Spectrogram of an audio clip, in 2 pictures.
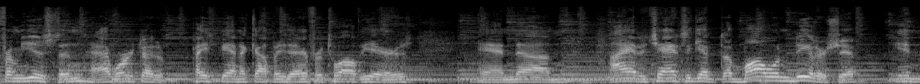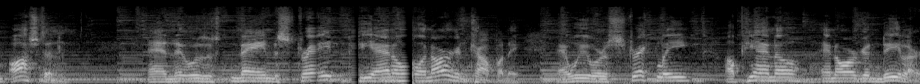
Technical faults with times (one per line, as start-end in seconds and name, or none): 12.09-12.38 short stall from a late packet
12.72-12.80 short stall from a late packet
13.22-13.36 call audio freeze
16.33-16.86 jitter buffer speed-up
